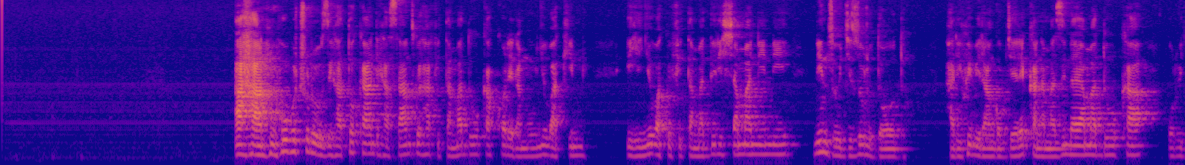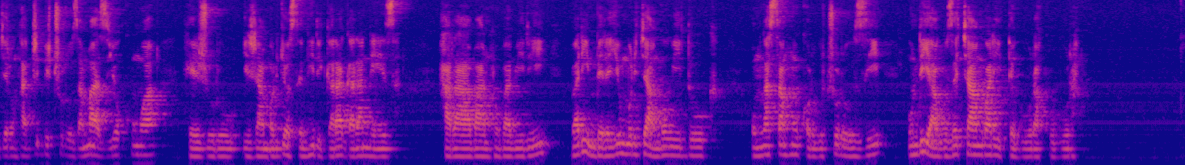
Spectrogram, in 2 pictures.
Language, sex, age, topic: Kinyarwanda, male, 25-35, education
